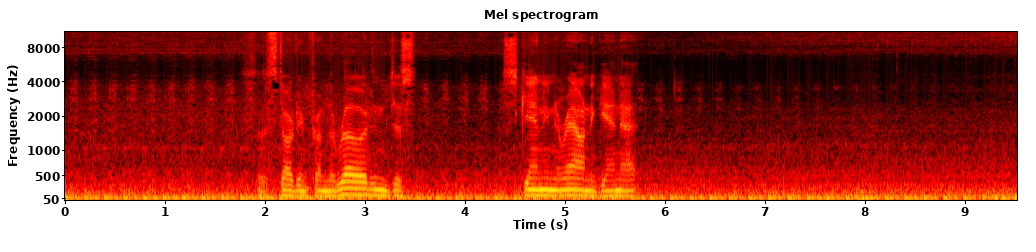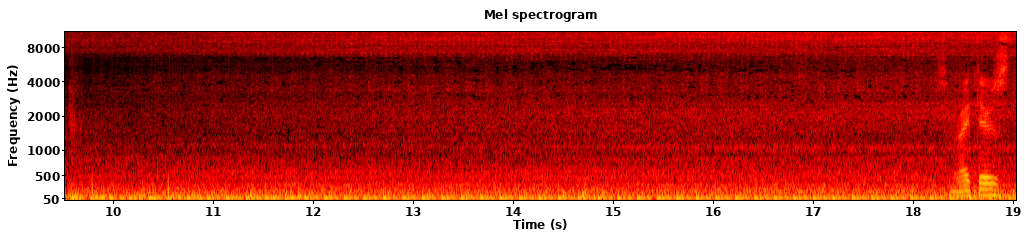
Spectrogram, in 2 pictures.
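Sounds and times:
low rumble: 0:00.0 - 0:19.0.

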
